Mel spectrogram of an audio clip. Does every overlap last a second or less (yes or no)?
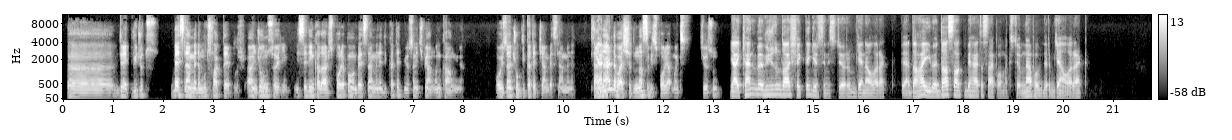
yes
